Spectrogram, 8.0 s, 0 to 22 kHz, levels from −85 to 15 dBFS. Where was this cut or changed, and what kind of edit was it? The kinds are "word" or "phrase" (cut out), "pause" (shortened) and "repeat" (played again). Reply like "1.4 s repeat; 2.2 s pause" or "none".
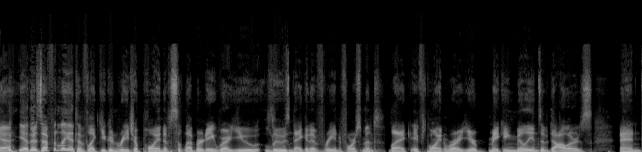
0.9 s word; 3.6 s word; 5.3 s phrase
